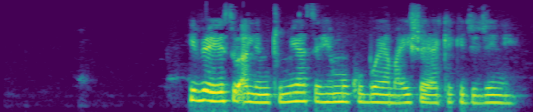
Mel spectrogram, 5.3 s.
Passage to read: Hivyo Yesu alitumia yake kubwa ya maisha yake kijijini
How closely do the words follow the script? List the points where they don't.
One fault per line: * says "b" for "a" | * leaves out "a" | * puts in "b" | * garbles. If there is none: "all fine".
* says "sehemu" for "yake"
